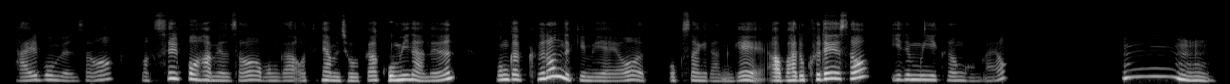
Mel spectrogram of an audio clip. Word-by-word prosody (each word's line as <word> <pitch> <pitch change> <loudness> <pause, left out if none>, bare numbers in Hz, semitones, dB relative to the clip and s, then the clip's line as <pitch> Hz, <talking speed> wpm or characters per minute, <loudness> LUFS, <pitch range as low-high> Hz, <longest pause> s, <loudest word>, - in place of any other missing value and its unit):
달 180 +3 -5
보면서 195 +2 -8 0.3
막 185 -1 -16
슬퍼하면서 205 -8 0
뭔가 175 0 -10
어떻게 185 +3 -6
하면 185 -2 -1
좋을까 175 +3 -4
고민하는 200 - +3 0.4
뭔가 225 +1 +3
그런 285 - +5
느낌이에요 180 - -2 0.2
옥상이라는 175 -3 -9
게. 185 +2 -1
아마도 185 +2 +3
그래서 270 - +5 0.2
이름이 215 -1 -1
그런 185 -2 -9
건가요? 165 - -12 1.2
음. 310 - -1
195 Hz, 265 characters per minute, -23 LUFS, 175-225 Hz, 1.2 s, 그런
